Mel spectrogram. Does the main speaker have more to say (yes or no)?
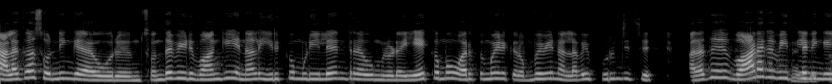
yes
